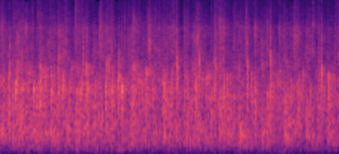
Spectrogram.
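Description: A crowd applauding: many people clapping steadily together.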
